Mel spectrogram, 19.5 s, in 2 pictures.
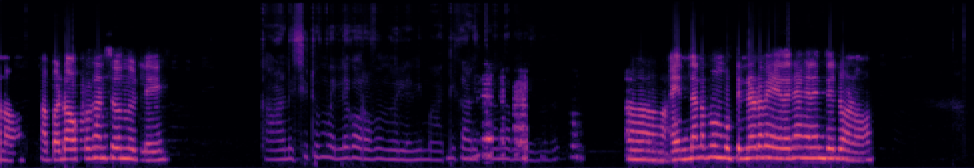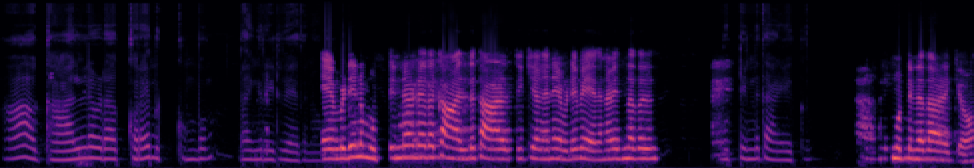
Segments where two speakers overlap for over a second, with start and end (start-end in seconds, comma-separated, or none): none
